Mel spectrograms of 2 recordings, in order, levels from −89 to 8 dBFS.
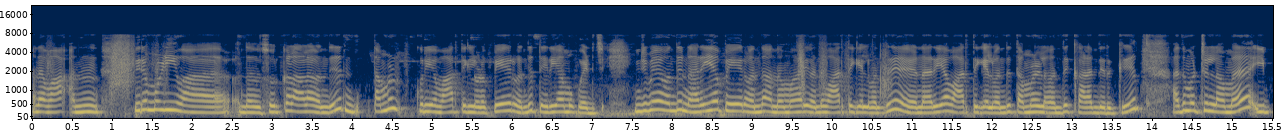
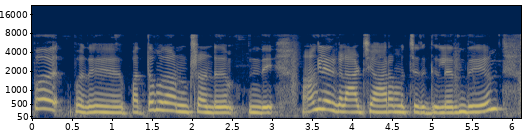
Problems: constant background noise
